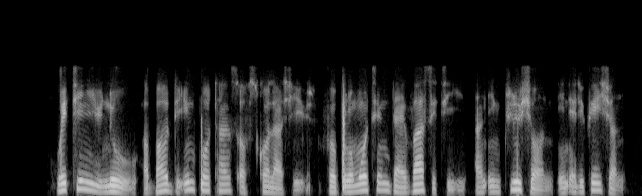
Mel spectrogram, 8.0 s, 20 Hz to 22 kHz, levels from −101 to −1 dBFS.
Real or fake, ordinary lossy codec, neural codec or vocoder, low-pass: fake; none; vocoder, 22.05 kHz, 80 mel bands, Vocos; 5.4 kHz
